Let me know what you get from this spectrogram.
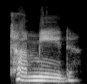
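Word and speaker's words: תָּמִיד: It's going to be on the last syllable. So this is mead, tamid.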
